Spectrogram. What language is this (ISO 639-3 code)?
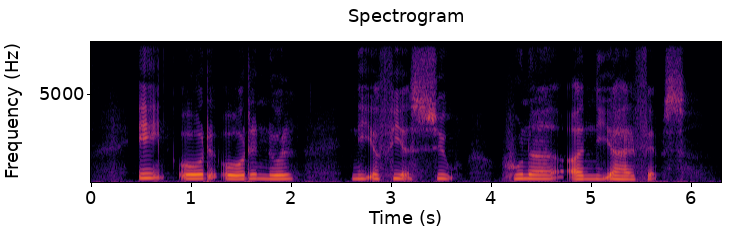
dan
